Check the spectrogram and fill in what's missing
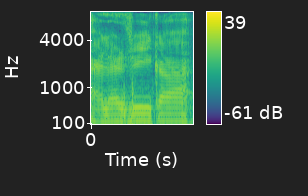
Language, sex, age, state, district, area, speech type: Urdu, male, 18-30, Delhi, Central Delhi, urban, spontaneous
